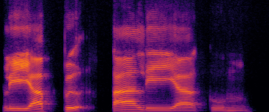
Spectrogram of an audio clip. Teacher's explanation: ba sukun bacaan qolqolah dibaca memantul ditampakkan pantulannya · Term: kolkolah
